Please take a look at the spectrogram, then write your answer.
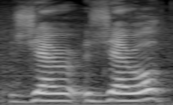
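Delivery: halting, poorly faked French "Gerald"; attempted French accent. Shown as a demonstration. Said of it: "I can't do a French accent".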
